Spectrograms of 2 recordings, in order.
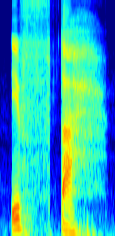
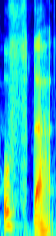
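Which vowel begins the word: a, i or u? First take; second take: i; u. First: The word begins with an i vowel. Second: The word begins with a u vowel. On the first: The speaker calls it right. "harus dibaca dengan harokat kasroh" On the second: The speaker calls it wrong. "tidak uftah"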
